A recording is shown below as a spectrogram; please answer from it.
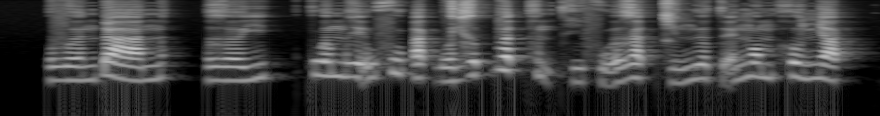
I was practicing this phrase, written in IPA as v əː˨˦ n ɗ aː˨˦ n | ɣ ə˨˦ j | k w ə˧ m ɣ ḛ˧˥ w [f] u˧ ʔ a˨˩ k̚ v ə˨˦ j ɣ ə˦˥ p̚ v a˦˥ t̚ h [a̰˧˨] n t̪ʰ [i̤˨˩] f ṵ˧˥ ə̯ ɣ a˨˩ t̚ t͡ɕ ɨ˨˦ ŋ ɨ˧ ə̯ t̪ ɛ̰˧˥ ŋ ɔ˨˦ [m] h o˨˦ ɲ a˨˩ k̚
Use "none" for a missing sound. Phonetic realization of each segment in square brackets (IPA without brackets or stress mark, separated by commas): f, ə̰˧˨, i̤˨˩, m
